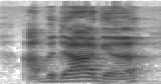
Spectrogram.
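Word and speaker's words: Abbedagge: I think that Abadaga is that's how he wants to pronounce Abadaga.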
